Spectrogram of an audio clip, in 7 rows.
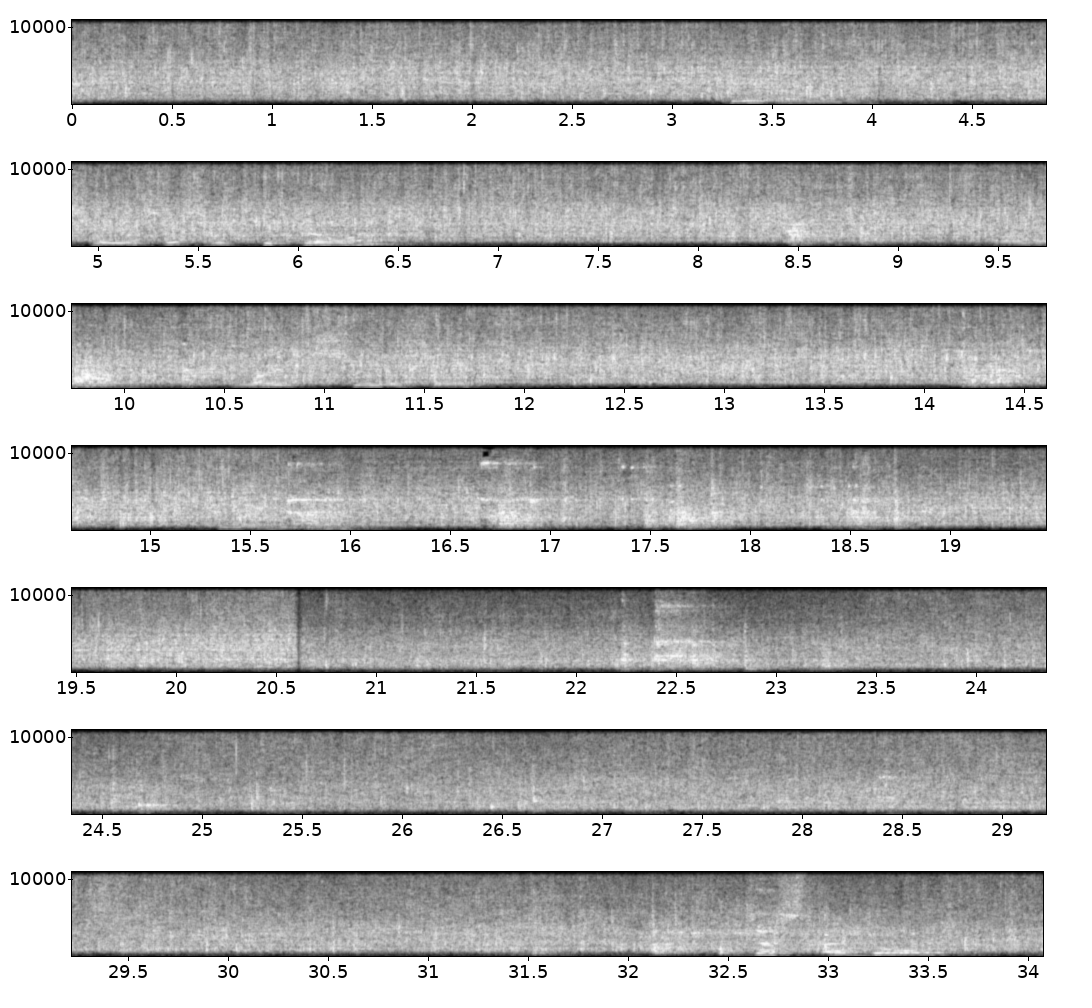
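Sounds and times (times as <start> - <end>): vegetables sizzling in a pan: 0.0 - 34.0
spatula clinking and scraping pan: 22.2 - 23.4, 24.5 - 25.6, 28.1 - 29.7, 31.4 - 32.9.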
